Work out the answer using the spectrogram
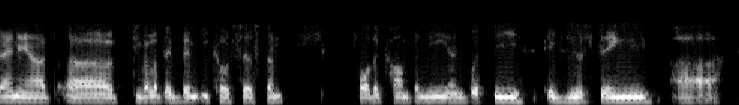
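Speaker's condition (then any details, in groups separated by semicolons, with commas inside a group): No condition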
